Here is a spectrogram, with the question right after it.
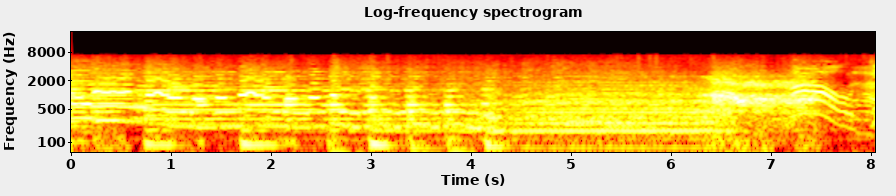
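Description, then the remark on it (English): A car skids with loud, high-pitched squealing brakes, the screech bending and wavering before stopping, over a busy music-like background. “Get them brakes fixed.”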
